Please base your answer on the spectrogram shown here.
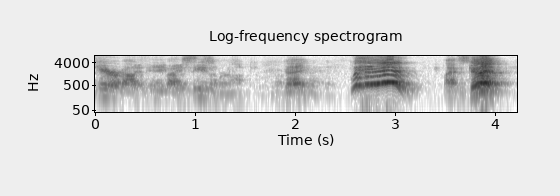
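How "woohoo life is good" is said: very high, loud cheer; excited whoop. Acted. Teacher acting out high I joy, very high and loud cheering. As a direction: burst out with pure joy.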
